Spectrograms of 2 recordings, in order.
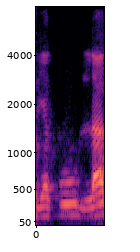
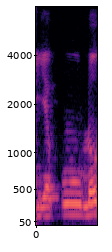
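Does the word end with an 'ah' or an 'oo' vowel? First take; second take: ah; oo. First: The word ends with an 'ah' vowel. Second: The word ends with an 'oo' vowel. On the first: "और यकूला भी पढ़ सकते हैं" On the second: "यकूलो भी पढ़ सकते हैं"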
